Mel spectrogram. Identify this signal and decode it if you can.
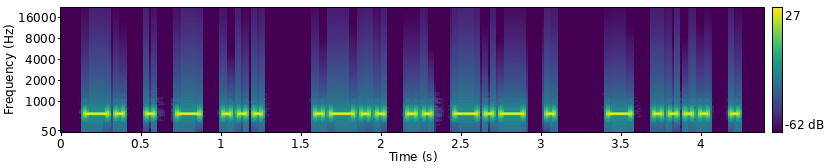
Morse code, heard as a keyed tone, about 25 wpm, 600 Hz. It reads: NETS LIKE THE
